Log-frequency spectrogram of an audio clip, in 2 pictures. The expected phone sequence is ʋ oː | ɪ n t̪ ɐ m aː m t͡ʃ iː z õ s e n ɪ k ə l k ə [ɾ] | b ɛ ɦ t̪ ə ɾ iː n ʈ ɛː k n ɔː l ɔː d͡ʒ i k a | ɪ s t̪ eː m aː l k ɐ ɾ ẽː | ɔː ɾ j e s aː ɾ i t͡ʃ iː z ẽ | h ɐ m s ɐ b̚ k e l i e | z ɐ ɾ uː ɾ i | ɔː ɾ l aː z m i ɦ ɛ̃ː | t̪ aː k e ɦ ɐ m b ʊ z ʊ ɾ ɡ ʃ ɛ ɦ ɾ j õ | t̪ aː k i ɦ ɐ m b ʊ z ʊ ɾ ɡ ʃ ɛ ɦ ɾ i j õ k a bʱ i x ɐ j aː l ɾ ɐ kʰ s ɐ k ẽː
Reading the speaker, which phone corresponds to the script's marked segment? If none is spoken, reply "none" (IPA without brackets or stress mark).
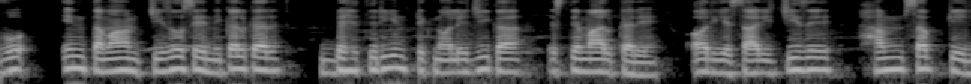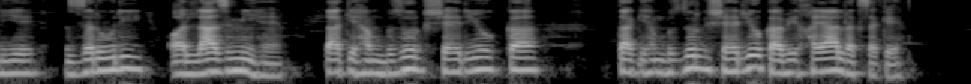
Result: ɾ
